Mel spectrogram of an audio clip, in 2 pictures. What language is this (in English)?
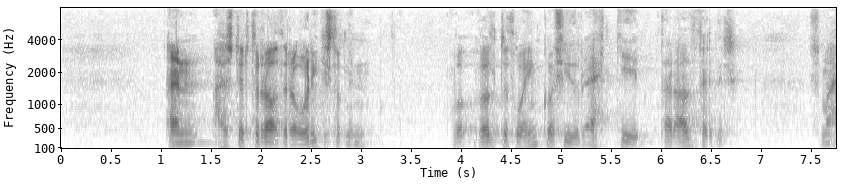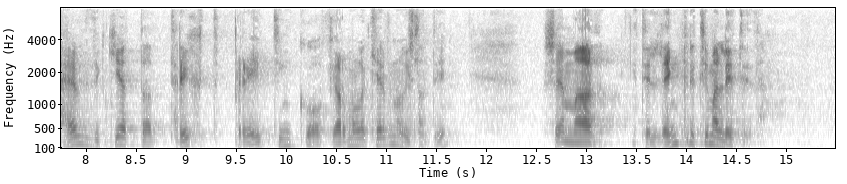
Icelandic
